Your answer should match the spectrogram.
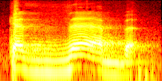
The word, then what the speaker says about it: كذاب: Entonces la pronuncio con más fuerte y más énfasis a la misma letra. كذاب.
